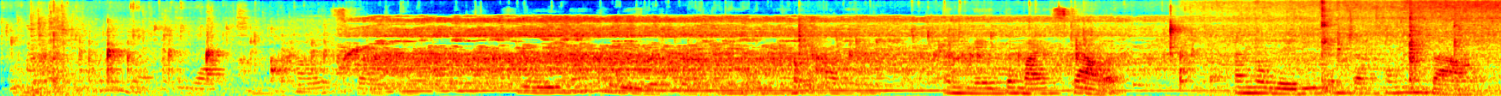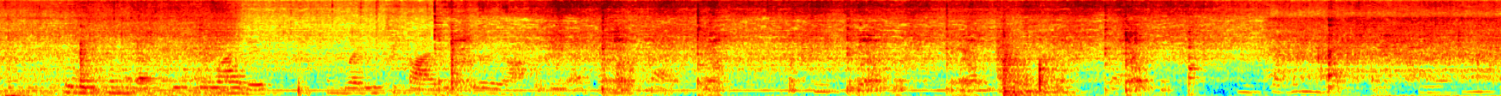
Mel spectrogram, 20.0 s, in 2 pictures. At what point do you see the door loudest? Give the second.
17 s.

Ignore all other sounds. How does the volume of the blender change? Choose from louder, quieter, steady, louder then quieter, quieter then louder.
quieter.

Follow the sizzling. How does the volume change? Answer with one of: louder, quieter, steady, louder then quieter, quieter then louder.
louder.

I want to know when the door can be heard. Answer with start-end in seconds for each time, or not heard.
0.1-2.4, 9.8-10.3, 16.6-17.2.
